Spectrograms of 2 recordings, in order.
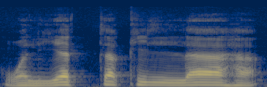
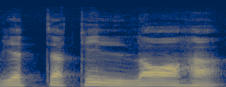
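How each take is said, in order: First: The l sound is light and thin. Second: The l sound is heavy and full. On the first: The speaker calls it right. "read with what is called a small mouth" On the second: The speaker calls it wrong. "which is wrong"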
